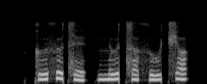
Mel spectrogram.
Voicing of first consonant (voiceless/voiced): voiceless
